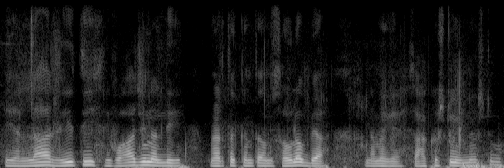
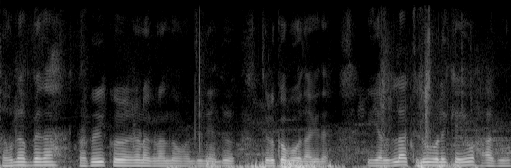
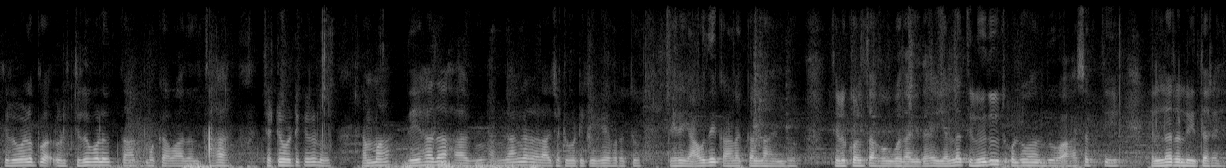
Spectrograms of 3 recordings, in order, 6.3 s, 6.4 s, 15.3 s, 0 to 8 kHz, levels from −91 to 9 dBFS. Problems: none marked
